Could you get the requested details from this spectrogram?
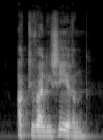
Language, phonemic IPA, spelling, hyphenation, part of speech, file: Dutch, /ˌɑk.ty.aː.liˈzeː.rə(n)/, actualiseren, ac‧tu‧a‧li‧se‧ren, verb, Nl-actualiseren.ogg
- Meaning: 1. to update (to make something up to date) 2. to modernise (to adapt something to modern times) 3. to actualise (to make or become actual, real or realised)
